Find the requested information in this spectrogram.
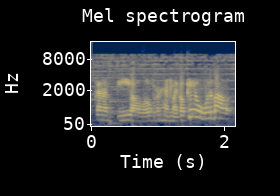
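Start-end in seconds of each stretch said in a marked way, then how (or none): none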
